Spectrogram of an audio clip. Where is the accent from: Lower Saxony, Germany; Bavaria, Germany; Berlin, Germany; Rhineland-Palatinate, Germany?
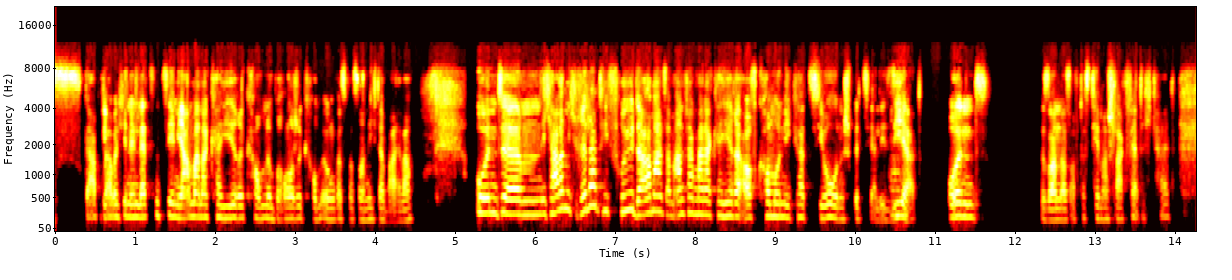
Lower Saxony, Germany; Buxtehude; Ich bin 38 Jahre alt und ich komme aus Buxtehude, also aus der Nähe von Buxtehude.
